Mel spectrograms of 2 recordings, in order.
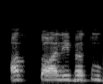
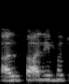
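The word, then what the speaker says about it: الطالبة: At-talibatu, we know this lam is also sukoon. Take jalasat out. How will you say? You will say al-talibatu, and you say at-talibatu.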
